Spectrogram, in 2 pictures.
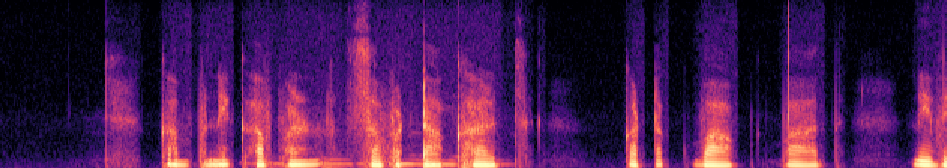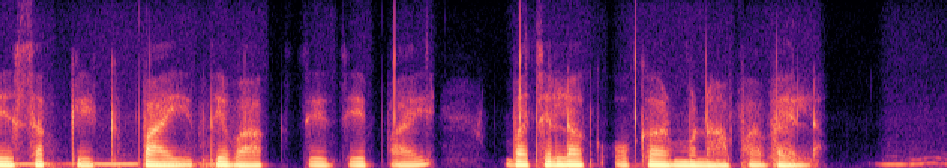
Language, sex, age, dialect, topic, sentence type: Maithili, female, 31-35, Bajjika, banking, statement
